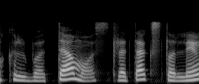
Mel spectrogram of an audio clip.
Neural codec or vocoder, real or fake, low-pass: codec, 24 kHz, 0.9 kbps, DualCodec; fake; 7.2 kHz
